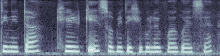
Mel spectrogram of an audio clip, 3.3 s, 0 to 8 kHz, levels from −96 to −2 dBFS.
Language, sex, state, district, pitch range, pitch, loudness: Assamese, female, Assam, Sonitpur, 230-250 Hz, 235 Hz, -17 LUFS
